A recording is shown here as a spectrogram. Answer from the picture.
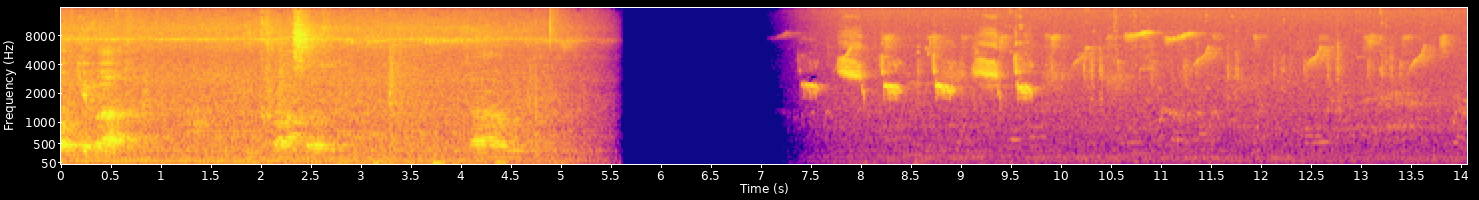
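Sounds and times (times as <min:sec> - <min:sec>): birds chirping: 0:07.2 - 0:14.0.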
